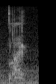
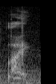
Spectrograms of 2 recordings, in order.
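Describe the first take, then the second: The two takes are said the same way.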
